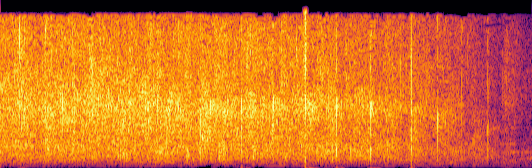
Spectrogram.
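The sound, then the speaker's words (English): A church audience breaks into sustained applause welcoming new members into the church family, many hands clapping in a dense, steady wash with a few sharper individual claps standing out, gradually thinning toward the end. “And yeah, round of applause, why not?”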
